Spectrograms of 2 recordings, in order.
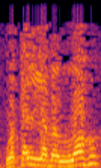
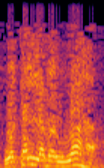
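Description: First: The word Allah ends with a 'u' vowel. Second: The word Allah ends with an 'a' vowel. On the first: God is the one who spoke to Moses. The speaker calls it right. "dibaca Allahu pakai dhamma" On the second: Moses is the one who spoke to God. The speaker calls it wrong. "Mereka pakai fathah"

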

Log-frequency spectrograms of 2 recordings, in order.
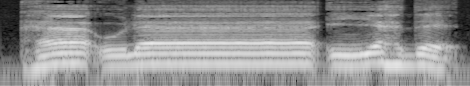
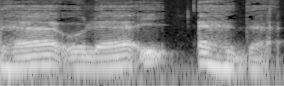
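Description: First: The second word begins with a y sound. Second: The second word begins with a glottal stop. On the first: The hamza is replaced by ya in this reading. "إبدالها بالياء" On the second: This is the original form with the hamza. "الأصل"

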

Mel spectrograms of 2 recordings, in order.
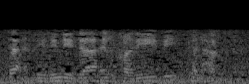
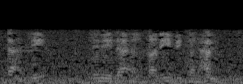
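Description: The two takes are said the same way.

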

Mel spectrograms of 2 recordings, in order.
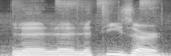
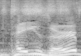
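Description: First: The first vowel sounds like 'ee'. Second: The first vowel sounds like 'ay'. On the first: This is how people commonly say it. The speaker calls it wrong. "comment est-ce qu'on le prononce en français? Le teaser" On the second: This is how it really is. The speaker calls it right. "Mais c'est Taser"

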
